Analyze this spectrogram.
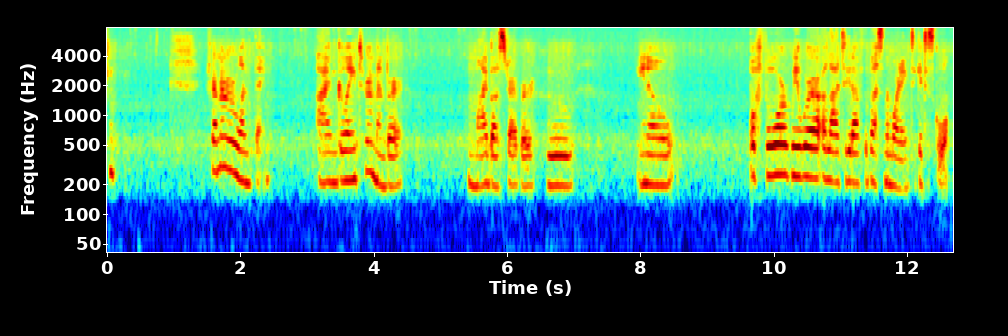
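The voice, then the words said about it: Teary, emotional voice. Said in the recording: “Oh, teary-eyed again. Teary-eyed again ... I'm getting teary-eyed again”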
